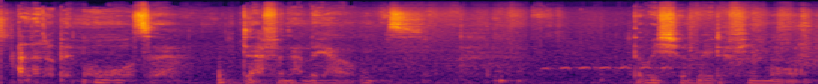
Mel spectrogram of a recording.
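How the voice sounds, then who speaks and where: Whispering at a moderate pace with long, frequent pauses, a man is heard over noticeable background noise. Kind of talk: casual ASMR talk to the listener. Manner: soft, gentle, relaxing.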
